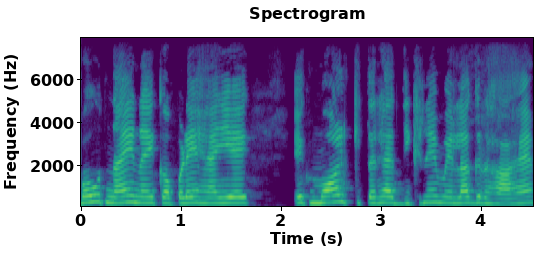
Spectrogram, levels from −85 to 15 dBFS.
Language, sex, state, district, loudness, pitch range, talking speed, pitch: Hindi, male, Bihar, Saharsa, -14 LUFS, 265-285 Hz, 185 wpm, 275 Hz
